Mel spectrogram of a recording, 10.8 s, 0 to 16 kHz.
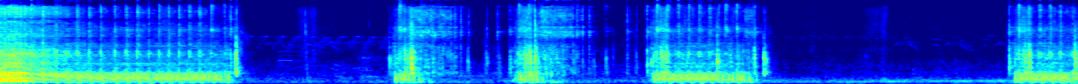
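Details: Poulan 2150LX two-stroke chainsaw that would not start, after carburetor low- and high-speed screws were set to 2 turns: crisp buzz revs in short bursts and drops back, now firing and running normally; throttle slightly sticking from a fuel line against the linkage.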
